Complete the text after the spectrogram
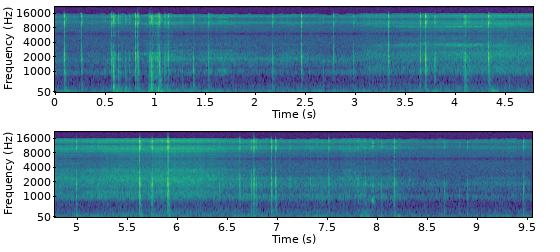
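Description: Wind buffets a microphone with low rumbles and gusts.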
